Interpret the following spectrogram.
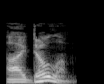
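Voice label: "idolum", English, British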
